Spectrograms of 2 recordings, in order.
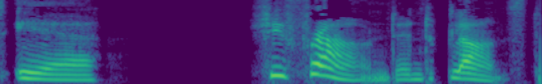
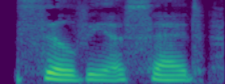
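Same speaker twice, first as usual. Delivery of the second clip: usual speaking voice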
